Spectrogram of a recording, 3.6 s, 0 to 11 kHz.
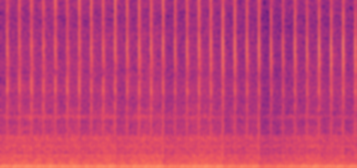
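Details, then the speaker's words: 1995 Mitsubishi Libero 4G15 with new distributor cap, spark tester stepped from 20 toward 30 kV: sharp, crisp snaps about three a second over a steady idle. The spark is strong between 20 and 30 kV and trips out near 40 kV. "That means, you know, it exceeds its gap, right? But it definitely give me a strong, you know, voltage between 20 to 30."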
